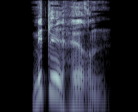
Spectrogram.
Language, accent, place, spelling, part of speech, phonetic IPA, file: German, Germany, Berlin, Mittelhirn, noun, [ˈmɪtl̩ˌhɪʁn], De-Mittelhirn.ogg
- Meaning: midbrain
